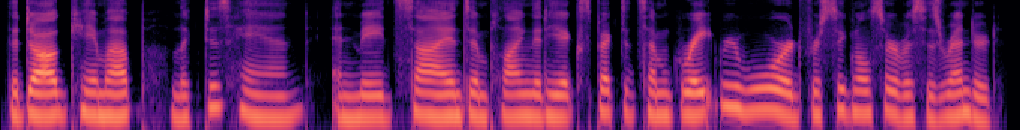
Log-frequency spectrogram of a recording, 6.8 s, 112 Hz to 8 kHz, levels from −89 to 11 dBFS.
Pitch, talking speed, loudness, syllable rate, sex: 190 Hz, 185 wpm, -20 LUFS, 4.9 syllables/s, female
